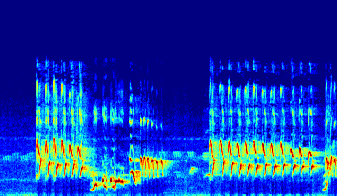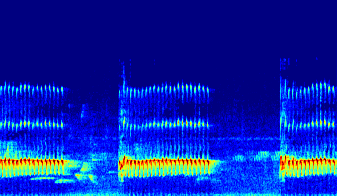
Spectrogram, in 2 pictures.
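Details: White-rumped shama (murai batu) in full song, including mimicked long prinia trills: rapid buzzy rattling phrases and sustained fast trills lasting one to two seconds, alternating with brief pauses.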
